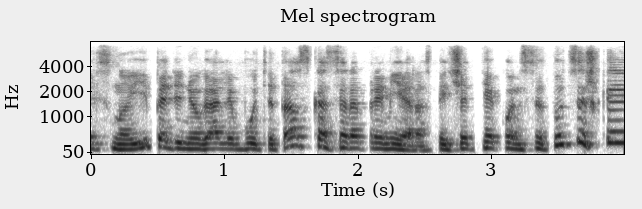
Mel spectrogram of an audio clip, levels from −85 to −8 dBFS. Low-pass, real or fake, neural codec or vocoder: 7.2 kHz; real; none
